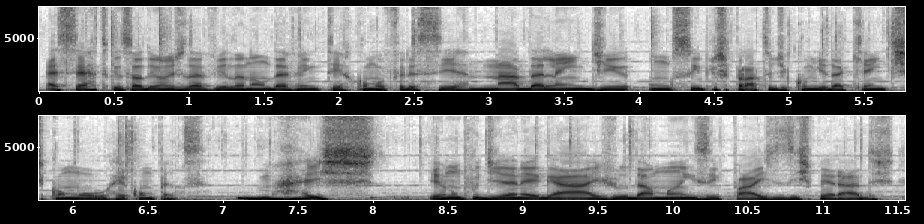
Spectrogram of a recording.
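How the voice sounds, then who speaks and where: A man's voice: on the low side, warm tone, natural voice. A man playing a naive, hopeful armored adventurer musing aloud to himself in an audio drama. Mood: resolute. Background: music.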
